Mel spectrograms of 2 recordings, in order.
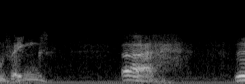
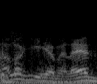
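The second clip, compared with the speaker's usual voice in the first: confiding; 13 dB quieter than usual. Acted. Fell confides a secret.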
